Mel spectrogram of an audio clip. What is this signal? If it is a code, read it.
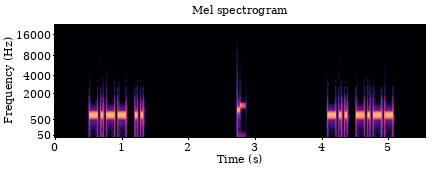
Morse code, heard as a keyed tone, about 28 wpm, 700 Hz. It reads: YI DY
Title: Top Two Letter Combinations in Words 28wpm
